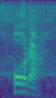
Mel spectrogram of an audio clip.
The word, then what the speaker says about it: hora: And then I guess a way you could remember is when you say hour here, there's an H, but you don't pronounce it. It's the same. Hora.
